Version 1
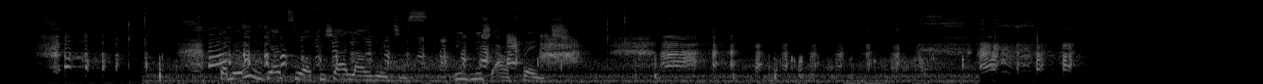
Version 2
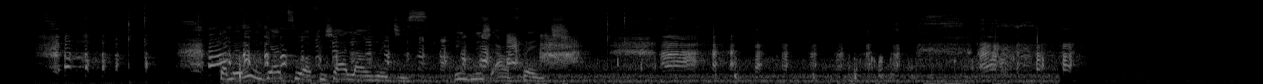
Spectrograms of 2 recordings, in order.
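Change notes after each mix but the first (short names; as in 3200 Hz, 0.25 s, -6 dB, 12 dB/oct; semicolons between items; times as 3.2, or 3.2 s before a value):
second sound: entry +0.80 s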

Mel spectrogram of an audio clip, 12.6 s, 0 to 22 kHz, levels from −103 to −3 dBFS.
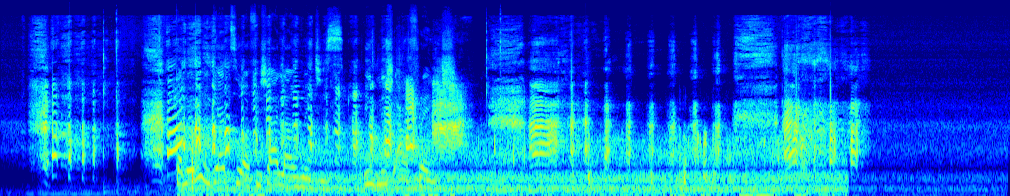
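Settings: speech -4.5 dB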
